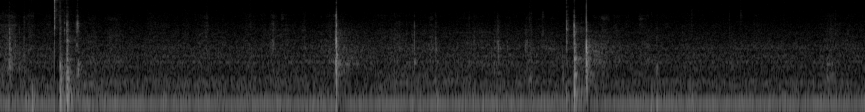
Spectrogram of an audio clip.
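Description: Handling noise from hands working knitted sock loops on a cardboard-box loom: a few sharp light clicks and taps, about half a second in, about three and a half seconds in, and a close pair near six seconds, over a steady low hum.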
